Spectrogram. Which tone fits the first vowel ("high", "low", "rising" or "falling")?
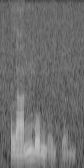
rising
